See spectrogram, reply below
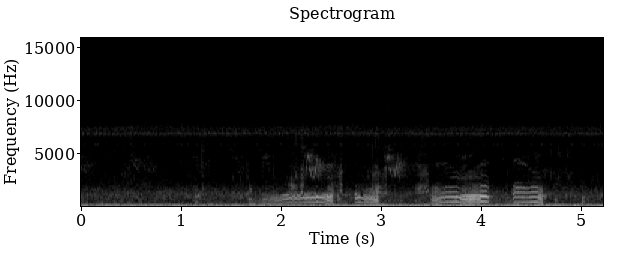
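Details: Backyard chickens in their coop, hens clucking: a run of short harmonic clucks and a rising, wavering cackle in the middle, then two clear stacked clucks near the end, over steady low background hum.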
